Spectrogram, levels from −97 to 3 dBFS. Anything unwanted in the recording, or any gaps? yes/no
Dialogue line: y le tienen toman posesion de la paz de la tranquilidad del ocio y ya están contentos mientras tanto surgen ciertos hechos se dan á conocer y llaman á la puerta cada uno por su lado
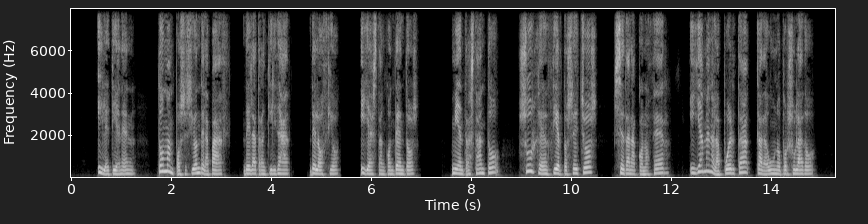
no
